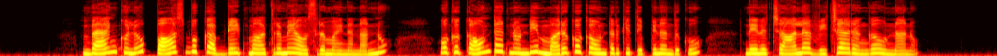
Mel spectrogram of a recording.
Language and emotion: Telugu, sad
